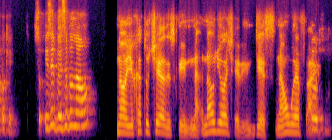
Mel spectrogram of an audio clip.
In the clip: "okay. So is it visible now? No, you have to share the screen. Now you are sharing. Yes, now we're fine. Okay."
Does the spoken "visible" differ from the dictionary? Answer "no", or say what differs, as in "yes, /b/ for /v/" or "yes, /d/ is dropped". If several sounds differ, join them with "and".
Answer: no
